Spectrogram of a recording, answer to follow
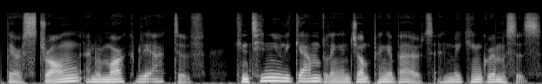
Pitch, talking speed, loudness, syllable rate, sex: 115 Hz, 155 wpm, -16 LUFS, 6.1 syllables/s, male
